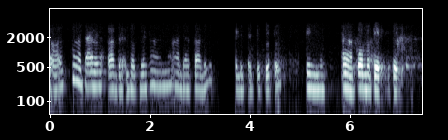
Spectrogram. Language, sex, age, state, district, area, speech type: Malayalam, female, 45-60, Kerala, Kasaragod, rural, conversation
